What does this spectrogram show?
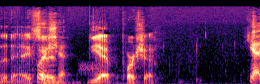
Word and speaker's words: Portia: Plays Little Miss and Portia. Okay. So it is the same person at the end of the day. Portia. So, Portia. Yeah, it's spelled Portia, but it's pronounced Portia.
